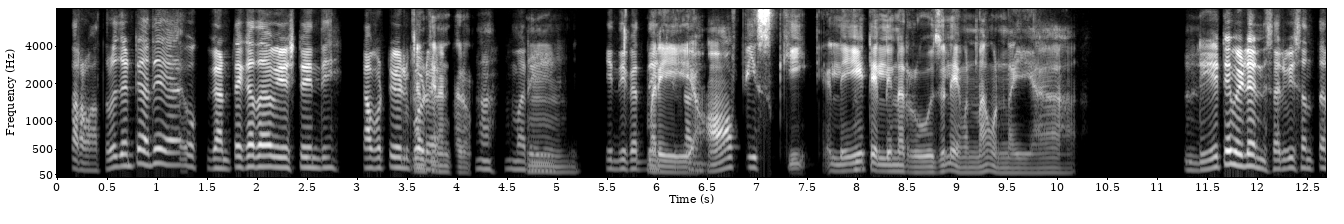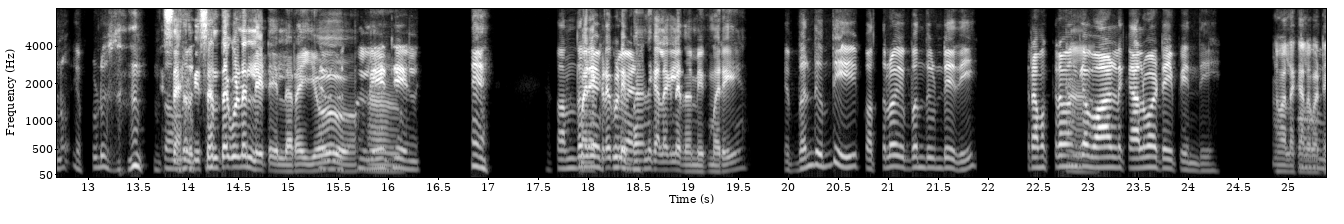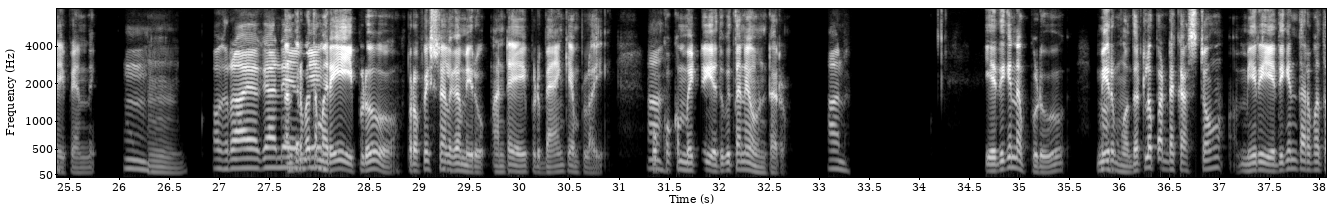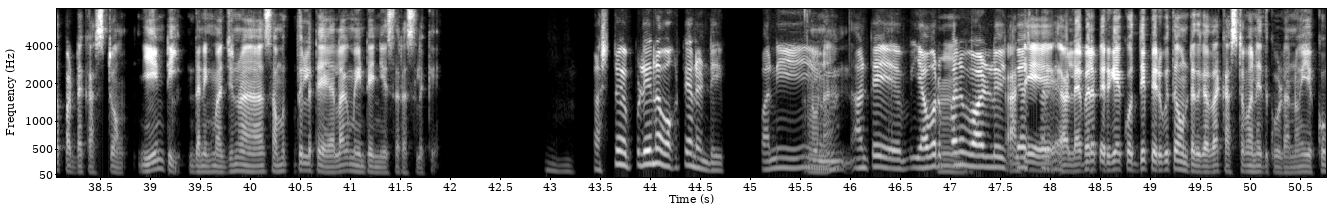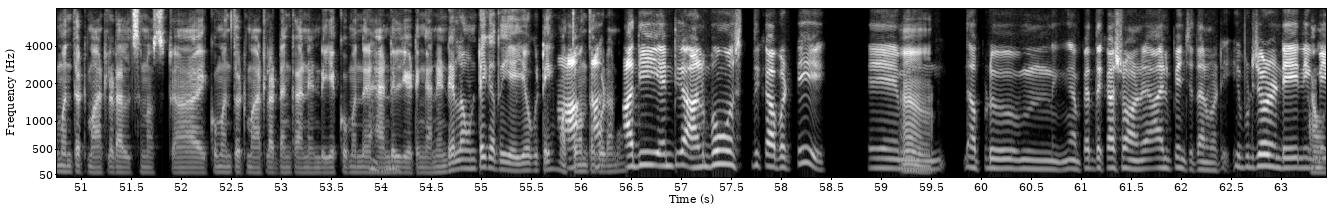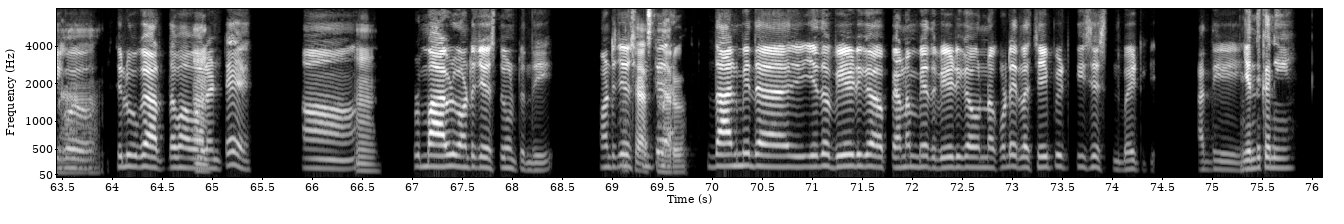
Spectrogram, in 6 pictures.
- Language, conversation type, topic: Telugu, podcast, ఒక కష్టమైన రోజు తర్వాత నువ్వు రిలాక్స్ అవడానికి ఏం చేస్తావు?
- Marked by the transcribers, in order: in English: "వేస్ట్"; in English: "ఇష్యూ"; tapping; in English: "ఆఫీస్‌కి"; in English: "సర్వీస్"; chuckle; laughing while speaking: "సర్వీస్ అంతా గూడా"; in English: "సర్వీస్"; chuckle; other background noise; in English: "ప్రొఫెషనల్‌గా"; in English: "బ్యాంక్ ఎంప్లాయీ"; in English: "మెయిన్‌టైన్"; in English: "లెవెల్"; in English: "హ్యాండిల్"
